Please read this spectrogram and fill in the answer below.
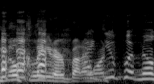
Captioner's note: Julia laughs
